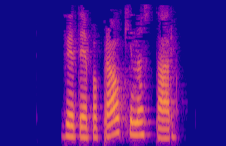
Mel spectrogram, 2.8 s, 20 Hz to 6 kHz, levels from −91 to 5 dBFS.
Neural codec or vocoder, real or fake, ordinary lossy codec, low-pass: none; real; MP3, 24 kbps; 5.4 kHz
